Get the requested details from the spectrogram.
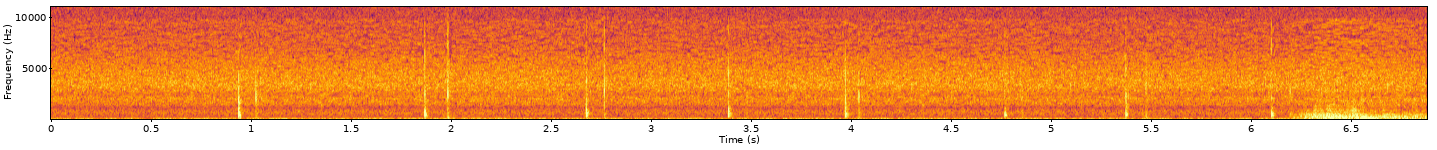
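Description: Footsteps knock slowly on a wooden floor.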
